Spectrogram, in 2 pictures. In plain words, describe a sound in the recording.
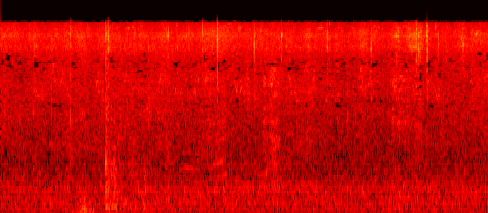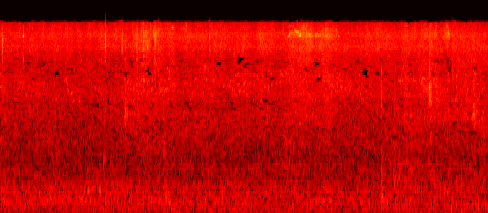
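A large crowd murmurs and chatters all around outdoors.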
